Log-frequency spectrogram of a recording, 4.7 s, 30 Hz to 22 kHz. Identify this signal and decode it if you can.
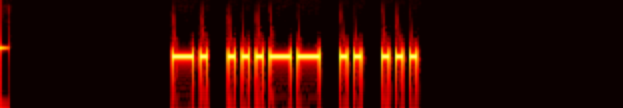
Morse code, heard as a keyed tone, about 21 wpm, 700 Hz. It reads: N3IS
